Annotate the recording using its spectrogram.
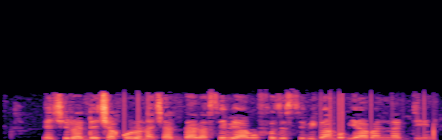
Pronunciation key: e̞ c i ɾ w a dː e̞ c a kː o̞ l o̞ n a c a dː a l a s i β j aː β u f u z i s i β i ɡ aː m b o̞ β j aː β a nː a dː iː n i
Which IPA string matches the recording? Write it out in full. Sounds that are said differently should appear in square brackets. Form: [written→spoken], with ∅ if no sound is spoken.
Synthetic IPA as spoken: e̞ c i ɾ w a dː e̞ c a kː o̞ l o̞ n a c a dː a l a s i β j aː β u f u z i s i β i ɡ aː m b o̞ β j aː β a nː a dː iː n i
